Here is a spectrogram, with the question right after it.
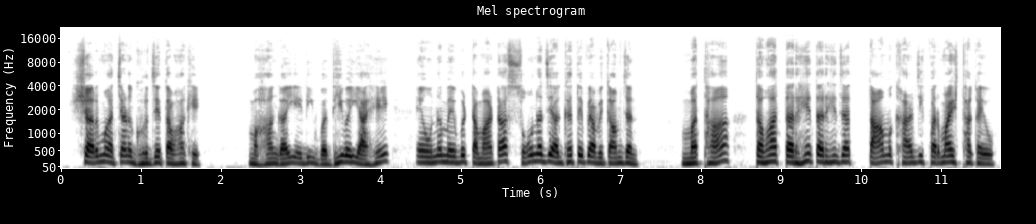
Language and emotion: Sindhi, disgusted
